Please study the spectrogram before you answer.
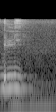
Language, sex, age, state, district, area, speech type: Sindhi, female, 45-60, Maharashtra, Thane, urban, read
